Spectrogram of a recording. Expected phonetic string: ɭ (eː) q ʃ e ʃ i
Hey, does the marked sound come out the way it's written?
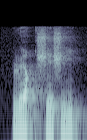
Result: no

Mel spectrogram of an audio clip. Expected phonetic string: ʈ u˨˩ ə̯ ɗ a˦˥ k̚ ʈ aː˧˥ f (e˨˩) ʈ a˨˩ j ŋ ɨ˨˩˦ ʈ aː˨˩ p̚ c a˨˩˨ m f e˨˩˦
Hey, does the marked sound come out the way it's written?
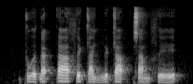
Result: yes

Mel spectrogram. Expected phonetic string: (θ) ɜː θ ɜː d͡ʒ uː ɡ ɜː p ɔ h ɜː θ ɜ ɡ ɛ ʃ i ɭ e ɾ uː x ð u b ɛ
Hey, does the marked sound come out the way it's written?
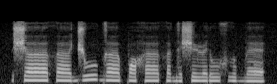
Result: no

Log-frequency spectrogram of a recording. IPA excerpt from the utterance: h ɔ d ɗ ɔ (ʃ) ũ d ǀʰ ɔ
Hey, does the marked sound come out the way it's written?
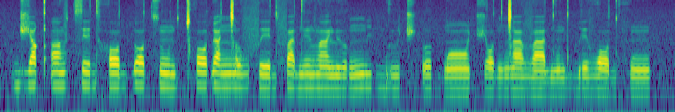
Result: no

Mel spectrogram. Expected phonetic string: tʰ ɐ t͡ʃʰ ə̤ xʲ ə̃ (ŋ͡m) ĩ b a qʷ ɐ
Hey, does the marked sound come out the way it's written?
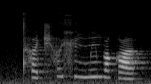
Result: yes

